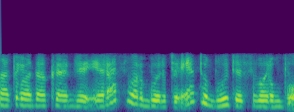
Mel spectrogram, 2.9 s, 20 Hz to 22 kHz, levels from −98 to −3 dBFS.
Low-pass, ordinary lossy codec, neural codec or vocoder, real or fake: 3.6 kHz; AAC, 32 kbps; codec, 16 kHz, 2 kbps, FreqCodec, smaller model; fake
